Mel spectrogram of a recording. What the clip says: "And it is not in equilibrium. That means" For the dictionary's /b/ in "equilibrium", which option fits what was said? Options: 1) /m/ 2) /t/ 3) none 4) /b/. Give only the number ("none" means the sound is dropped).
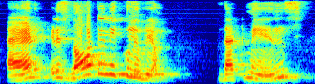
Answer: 4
